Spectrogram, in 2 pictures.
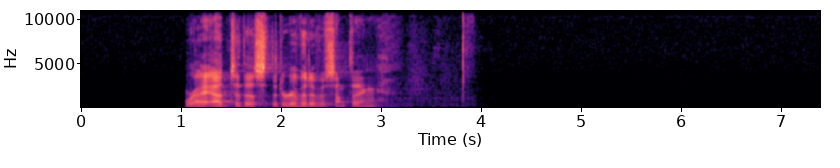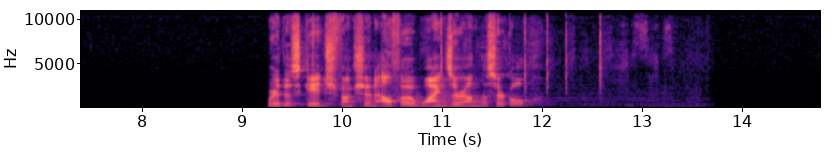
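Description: A man speaks calmly in a lecture, heard through a microphone.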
